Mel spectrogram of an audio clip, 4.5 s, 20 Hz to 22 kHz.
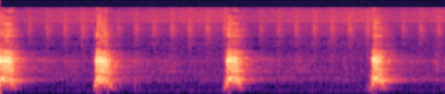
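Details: Four evenly spaced, sharp single barks, roughly one every 1.3 seconds, from Festus, an English Springer Spaniel defending his home against a turtle; otherwise quiet.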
